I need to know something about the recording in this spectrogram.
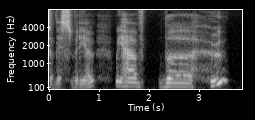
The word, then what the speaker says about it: The Hu: We have The Who. I think that's how you pronounce it. H-U, Who.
